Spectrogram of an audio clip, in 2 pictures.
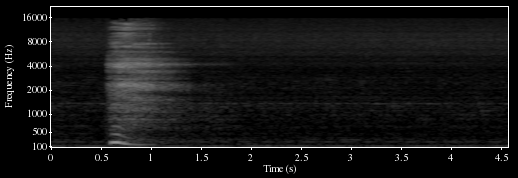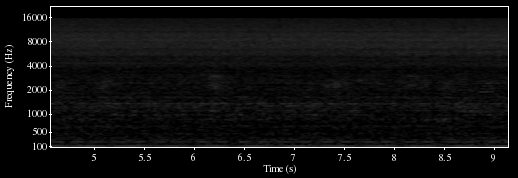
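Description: Cloth rustles softly in someone's hands.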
